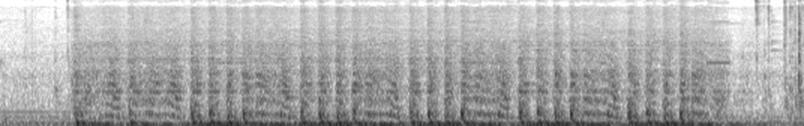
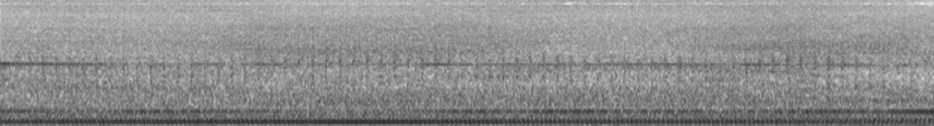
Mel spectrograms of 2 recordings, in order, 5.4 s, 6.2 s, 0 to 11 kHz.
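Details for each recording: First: 2003 Infiniti G35 coupe that won't start, key/immobilizer suspected before KM100 key programming: starter cranks steadily for about five seconds with even compression beats but never fires; crank, no start. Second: 2003 Infiniti G35 coupe, low on gas, after key programmed with Autel KM100 to cure immobilizer no-start: steady regular idle about 3.5 pulses a second, no stumble or knock; running normally.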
